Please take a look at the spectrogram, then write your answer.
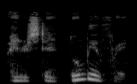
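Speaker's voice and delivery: soft, tender reassurance as Jesus to Peter; gentle comfort. Acted. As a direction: speak it softly, calming a frightened friend.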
